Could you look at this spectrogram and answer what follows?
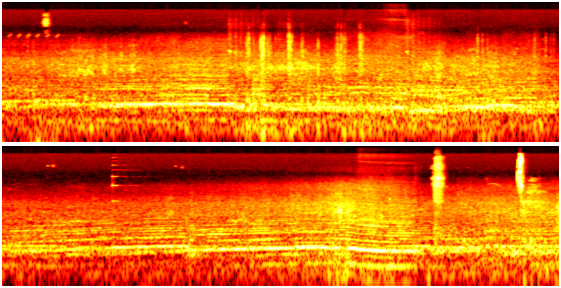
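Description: TT Cup race cars from a video game lapping Suzuka circuit, engines droning steadily throughout with shifting pitch as cars pass and rev, a continuous loud motor roar with no talk.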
